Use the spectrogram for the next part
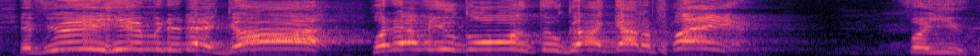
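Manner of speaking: high, loud sermon cry; full-force preaching. Acted. Preacher promising God has a plan, high shouted preaching. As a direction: proclaim it to the whole church.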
